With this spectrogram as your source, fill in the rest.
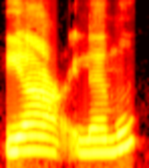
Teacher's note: ہم نے ہیوی کر کے پڑھنا ہے، موٹا پڑھنا ہے، یعلم عین حروف حلقی میں سے ہے، آواز کو ہم حلق میں ٹھہرائیں گے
